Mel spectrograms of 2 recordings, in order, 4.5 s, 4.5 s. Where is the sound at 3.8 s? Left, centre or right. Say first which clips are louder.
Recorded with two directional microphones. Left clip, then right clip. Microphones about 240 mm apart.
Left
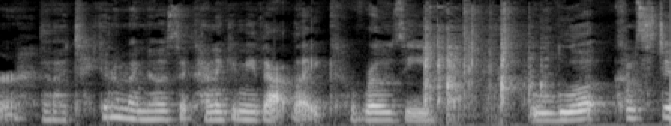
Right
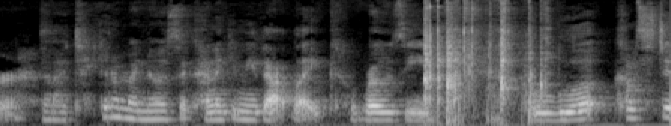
Left 1 dB; left.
